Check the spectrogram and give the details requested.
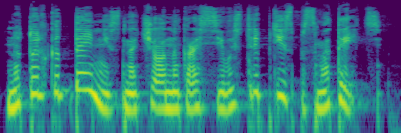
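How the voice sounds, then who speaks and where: A woman's voice: mid-range voice, sing-song, brisk, breathy edge. A woman reading an audiobook voices a stubborn, tipsy young wife with a pouty, defiant manner.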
